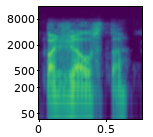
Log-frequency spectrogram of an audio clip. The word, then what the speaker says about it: пожалуйста: Kemudian ini пожалуйста sama juga ya, agak kayak Здравствуйте tadi bacanya пожалуйста. Meskipun tulisannya пожалуйста, tapi bacanya tetap пожалуйста.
